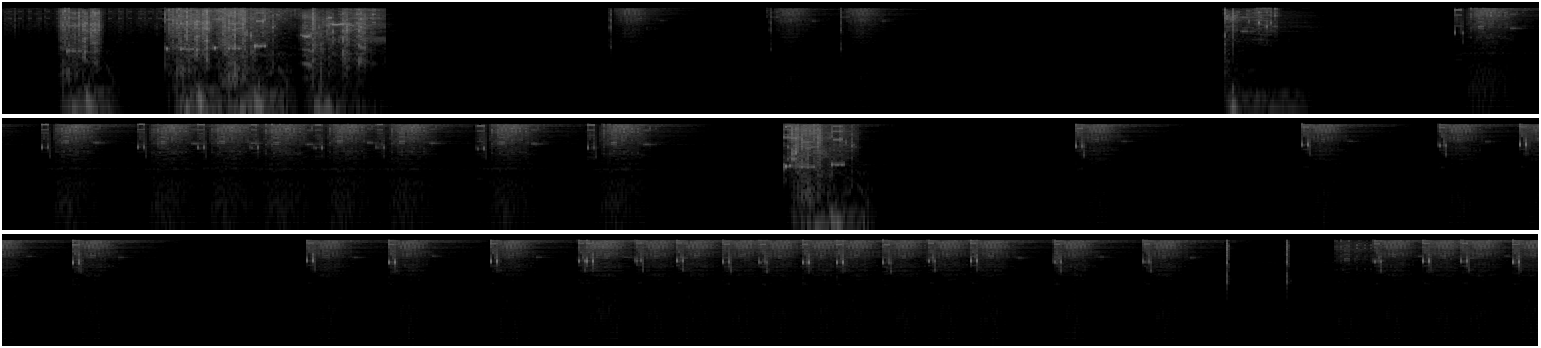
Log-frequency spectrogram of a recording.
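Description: Short electronic menu clicks and whooshes sound as selections change.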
